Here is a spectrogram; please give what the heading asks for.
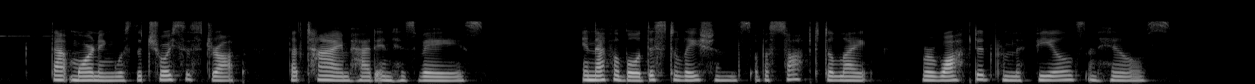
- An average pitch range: No, narrow, 1.6 semitones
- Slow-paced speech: Yes, slow, 120 wpm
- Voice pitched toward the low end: No, high, 190 Hz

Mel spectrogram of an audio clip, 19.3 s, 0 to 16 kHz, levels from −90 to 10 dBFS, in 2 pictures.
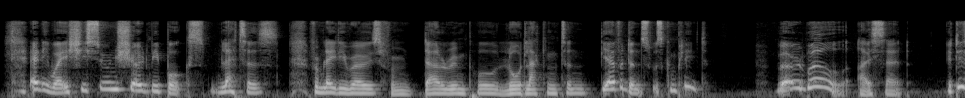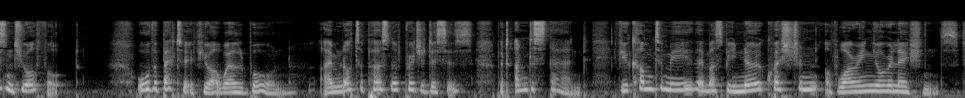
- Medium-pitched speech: Yes, medium, 175 Hz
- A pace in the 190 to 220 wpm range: No, average, 175 wpm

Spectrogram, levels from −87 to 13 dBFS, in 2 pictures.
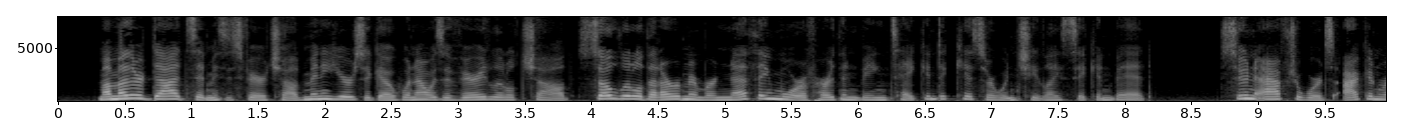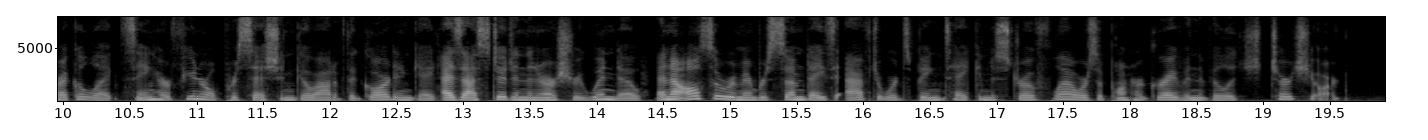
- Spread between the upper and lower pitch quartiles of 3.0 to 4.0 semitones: Yes, average, 3.7 semitones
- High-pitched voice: Yes, high, 205 Hz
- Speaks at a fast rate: Yes, fast, 235 wpm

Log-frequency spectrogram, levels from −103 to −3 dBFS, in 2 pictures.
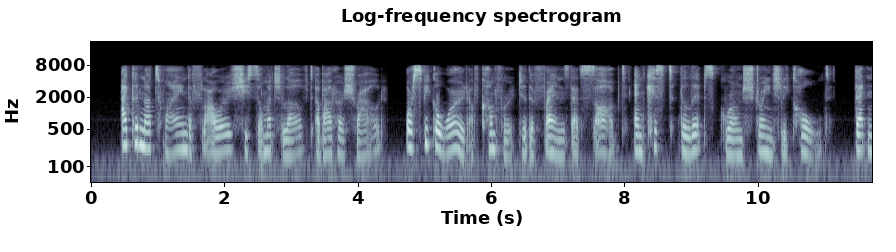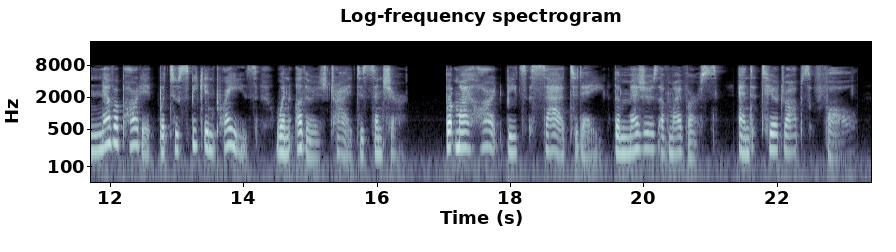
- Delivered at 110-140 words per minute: No, average, 155 wpm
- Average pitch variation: Yes, average, 3.8 semitones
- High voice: Yes, high, 195 Hz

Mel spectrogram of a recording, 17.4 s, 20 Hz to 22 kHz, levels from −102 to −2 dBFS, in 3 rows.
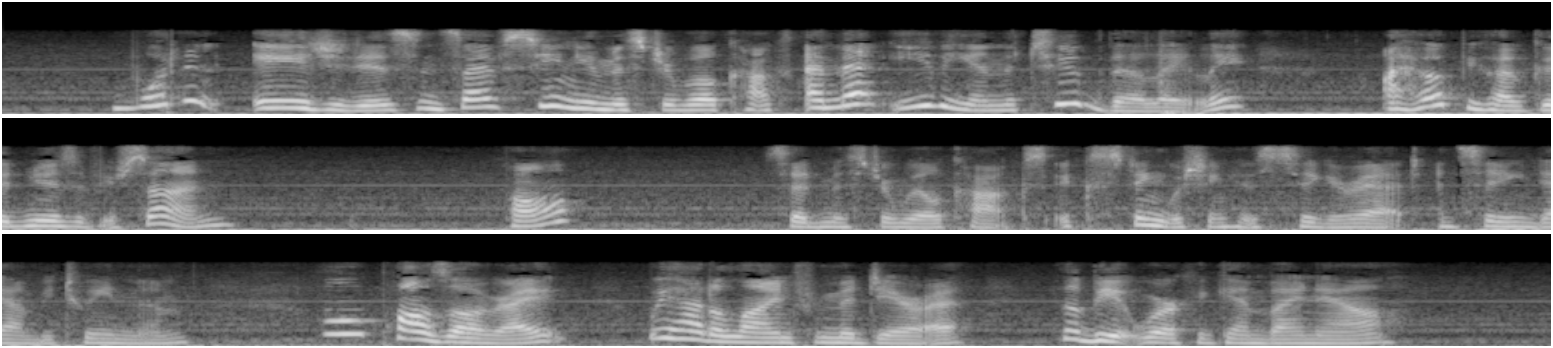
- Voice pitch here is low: No, medium, 175 Hz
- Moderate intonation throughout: No, wide, 8.5 semitones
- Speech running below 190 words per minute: No, average, 195 wpm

